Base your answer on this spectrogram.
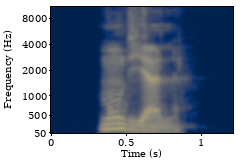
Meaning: feminine plural of mondial
- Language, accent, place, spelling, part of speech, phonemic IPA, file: French, France, Lyon, mondiales, adjective, /mɔ̃.djal/, LL-Q150 (fra)-mondiales.wav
